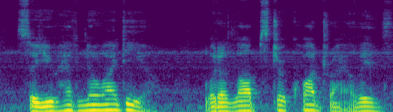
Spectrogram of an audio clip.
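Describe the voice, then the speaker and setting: A man's put-on character voice, fairly low in pitch and at a moderate pace, with clear background noise. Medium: read story. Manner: mournful, sighing.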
